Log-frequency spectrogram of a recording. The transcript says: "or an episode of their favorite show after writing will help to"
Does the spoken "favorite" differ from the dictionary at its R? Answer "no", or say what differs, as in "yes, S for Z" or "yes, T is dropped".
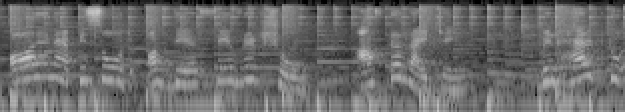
no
